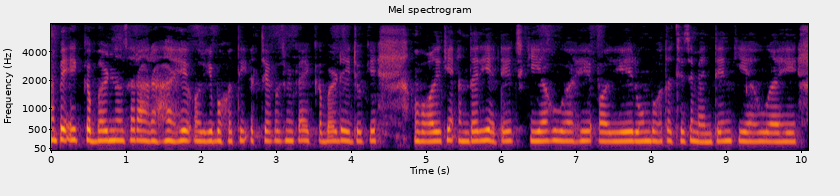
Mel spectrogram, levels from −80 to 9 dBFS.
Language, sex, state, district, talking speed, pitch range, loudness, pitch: Hindi, female, Bihar, Jahanabad, 225 wpm, 220-230 Hz, -18 LUFS, 225 Hz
